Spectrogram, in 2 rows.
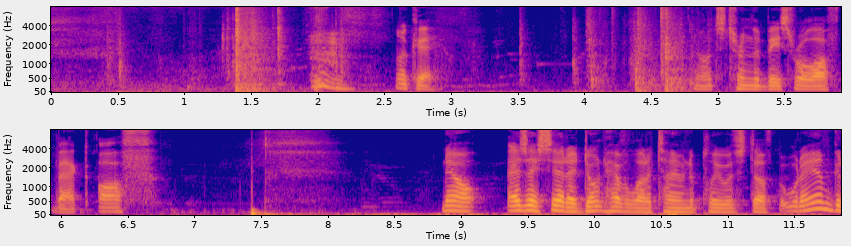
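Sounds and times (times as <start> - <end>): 
speech: 2.6 - 3.0, 4.8 - 6.8, 8.8 - 11.8
house door almost falling off rattling and banging: 4.0 - 5.0.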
